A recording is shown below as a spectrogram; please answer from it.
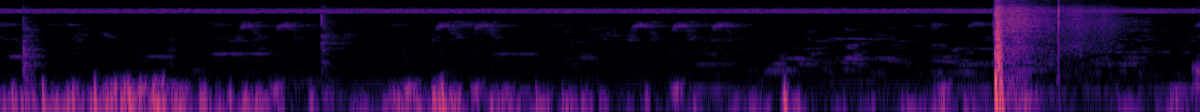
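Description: A single air rifle shot about five seconds in, sharp and short with a brief ringing tail; it hits the hanging target, making five hits out of six. Crickets shrill steadily throughout.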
